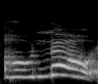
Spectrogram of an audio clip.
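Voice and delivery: sudden high alarmed cry. Retold or imitated. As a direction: blurt it out in alarm. Dogs loose, lambs break fence.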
